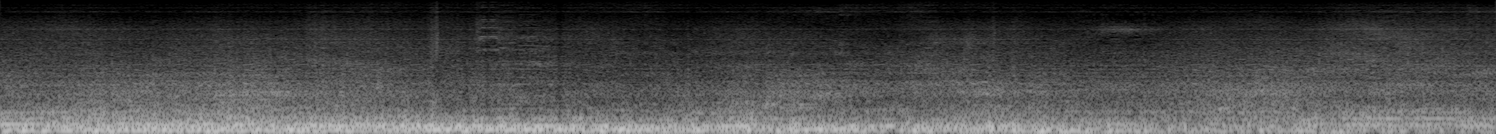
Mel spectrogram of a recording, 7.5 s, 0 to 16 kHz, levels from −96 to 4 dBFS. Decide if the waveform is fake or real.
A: fake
